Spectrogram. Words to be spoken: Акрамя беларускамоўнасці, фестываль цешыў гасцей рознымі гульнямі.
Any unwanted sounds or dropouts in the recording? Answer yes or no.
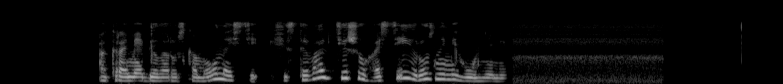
no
